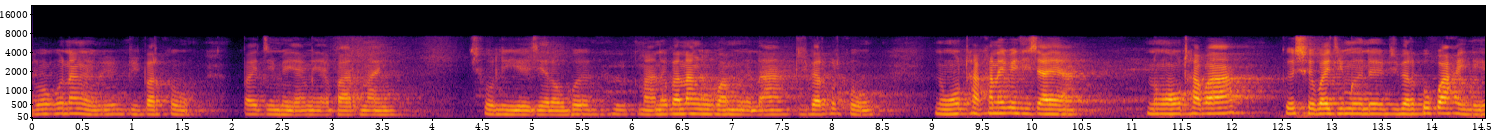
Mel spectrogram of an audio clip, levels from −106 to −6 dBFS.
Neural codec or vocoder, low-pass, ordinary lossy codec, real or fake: vocoder, 44.1 kHz, 80 mel bands, Vocos; 7.2 kHz; none; fake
